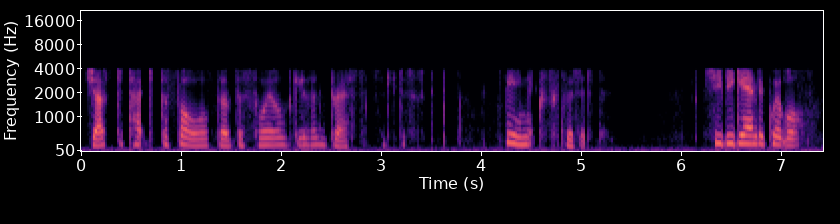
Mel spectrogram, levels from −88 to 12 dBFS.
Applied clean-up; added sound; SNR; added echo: neural diffusion model UNIVERSE++.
